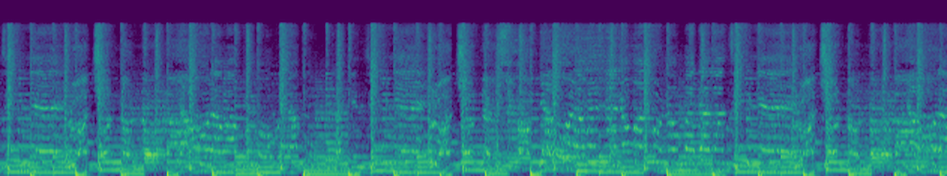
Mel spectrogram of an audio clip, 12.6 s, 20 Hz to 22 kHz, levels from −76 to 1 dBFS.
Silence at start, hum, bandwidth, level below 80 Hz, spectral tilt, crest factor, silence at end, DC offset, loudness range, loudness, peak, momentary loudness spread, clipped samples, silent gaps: 0 s; none; 13 kHz; -28 dBFS; -4.5 dB/octave; 12 dB; 0 s; under 0.1%; 1 LU; -20 LUFS; -6 dBFS; 2 LU; under 0.1%; none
